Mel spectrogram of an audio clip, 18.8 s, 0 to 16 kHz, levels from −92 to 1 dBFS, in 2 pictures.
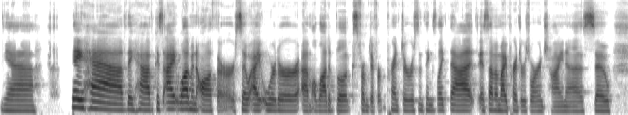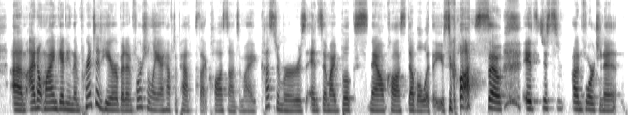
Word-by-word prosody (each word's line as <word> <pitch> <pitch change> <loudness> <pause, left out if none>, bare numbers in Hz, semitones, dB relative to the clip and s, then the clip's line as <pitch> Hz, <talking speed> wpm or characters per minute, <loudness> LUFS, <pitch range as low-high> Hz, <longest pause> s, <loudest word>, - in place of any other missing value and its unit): Yeah. 165 -2 -5 0.6
They 260 -1 +6
have, 210 -6 +3
they 195 - -2
have, 180 -1 -1
'cause 205 - -6
I 215 0 +3
well, 210 - -1
I'm 210 -1 +6
an 200 - -5
author, 170 -2 -3
so 180 -2 -1
I 180 -1 0
order, 170 -2 -3
um, 160 0 -3
a - - -6
lot 160 0 -2
of 160 - -14
books 160 -1 -4
from 175 -2 -8
different 160 +1 -12
printers 165 -2 -8
and 175 - -15
things 170 -2 -11
like 180 0 -9
that, 170 -2 +1
and 175 - -5
some 180 0 -4
of 170 - -5
my 165 0 +1
printers 160 -2 -8
were 155 0 -7
in 160 - -8
China, 150 +1 -8
so, 155 +1 -2 0.4
um, 185 -2 +6
I 220 +1 +6
don't 245 -3 +3
mind 220 +1 +4
getting 200 -3 +2
them 175 -1 -4
printed 325 - -1
here, 190 -4 0
but 175 -1 -1
unfortunately, 195 0 -4
I 170 - -2
have 180 0 -7
to 170 - -18
pass 165 +1 -5
that - - -8
cost 170 -2 -5
on 155 - -7
to - - -13
my 155 0 -10
customers, 170 - -4
and 175 -1 -3
so 180 - -2
my 165 -1 +1
books 185 +2 0
now 165 -2 +3
cost 160 -2 -1
double 170 -3 0
what - - -4
they - - -5
used - - -3
to 235 - +5
cost, 290 +7 +6
so 230 -5 +9 0.3
it's 230 0 +4
just 240 -1 -2 0.2
r 220 - +4
unfortunate. 195 -5 -1
175 Hz, 230 wpm, -22 LUFS, 165-205 Hz, 0.6 s, so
